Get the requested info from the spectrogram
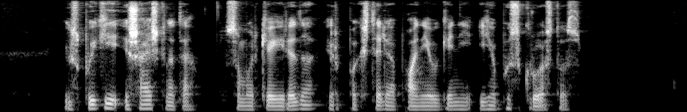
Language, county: Lithuanian, Alytus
